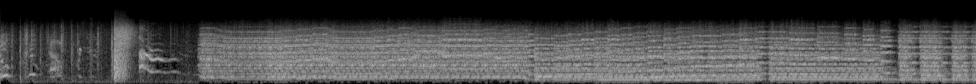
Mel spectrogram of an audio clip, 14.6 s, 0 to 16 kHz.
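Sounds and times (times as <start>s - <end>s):
voices: 0.0s - 3.0s
single sharp gunshot: 1.7s - 2.1s
short cry: 2.1s - 2.9s
dramatic music: 3.0s - 14.6s.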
